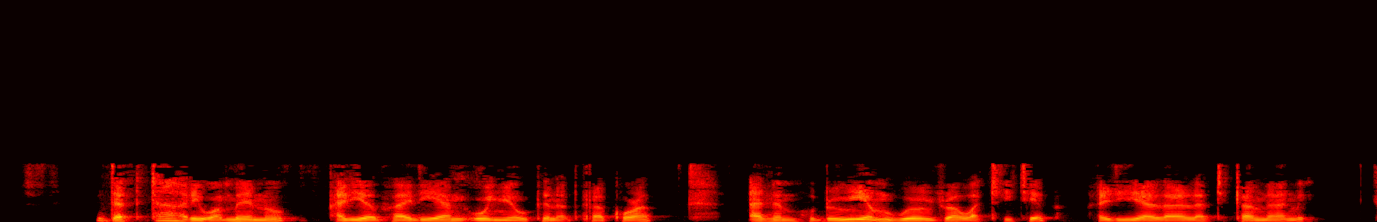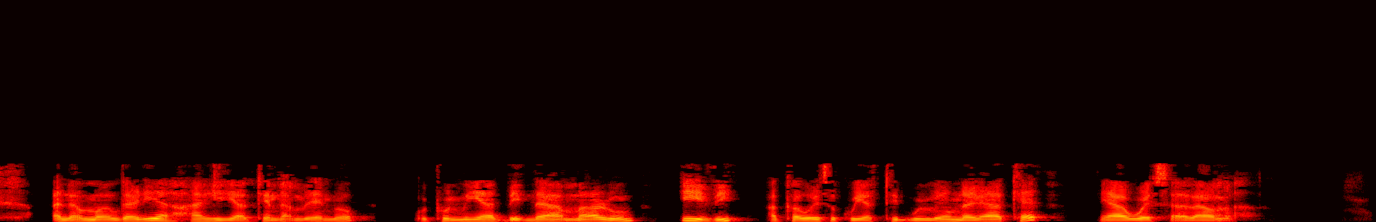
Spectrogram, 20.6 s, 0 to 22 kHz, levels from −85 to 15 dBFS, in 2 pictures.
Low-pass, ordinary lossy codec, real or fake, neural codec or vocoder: 7.2 kHz; MP3, 24 kbps; fake; codec, 16 kHz, 0.5 kbps, FunCodec, trained on LibriTTS, 25 frames a second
